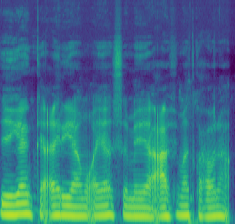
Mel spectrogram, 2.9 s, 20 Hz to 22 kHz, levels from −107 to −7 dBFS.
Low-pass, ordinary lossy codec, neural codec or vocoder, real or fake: none; none; none; real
